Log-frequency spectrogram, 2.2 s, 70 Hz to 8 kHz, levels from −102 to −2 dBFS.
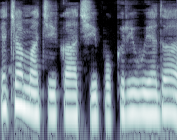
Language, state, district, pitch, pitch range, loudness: Idu Mishmi, Arunachal Pradesh, Lower Dibang Valley, 170 Hz, 160-175 Hz, -14 LUFS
